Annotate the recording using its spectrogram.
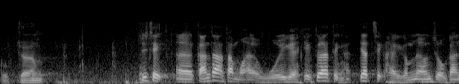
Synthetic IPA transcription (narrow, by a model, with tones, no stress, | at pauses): ʊ˨˧k̚t͡ʃœː˥ŋ | t͡syː˨˥t͡sɪ˨k̚ɛː˨˧kaː˨˥nt̪aː˥ŋt̪aː˧p̚mʊ˨khɐ˨jwuː˨˧jkɛ˧jɪ˨k̚t̪o˥wjɐ˥t̪ɪ˨ŋjɐ˥t̚t͡sɪ˨k̚hɐ˨jkɐ˨˥mjœː˨˧˥ŋt͡so˨wkɐ˥n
